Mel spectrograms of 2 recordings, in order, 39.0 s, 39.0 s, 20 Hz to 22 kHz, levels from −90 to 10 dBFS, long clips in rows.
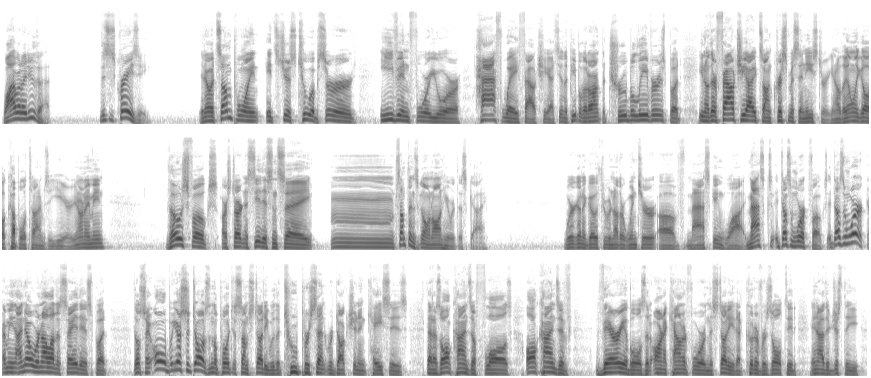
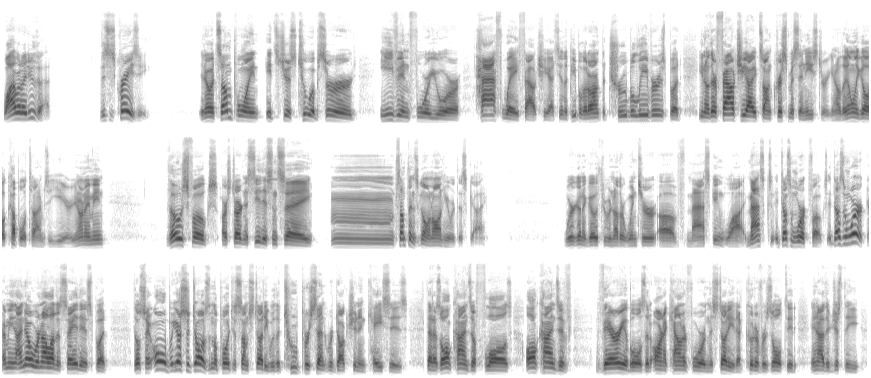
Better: first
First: none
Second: thin; very; fading below 350 Hz

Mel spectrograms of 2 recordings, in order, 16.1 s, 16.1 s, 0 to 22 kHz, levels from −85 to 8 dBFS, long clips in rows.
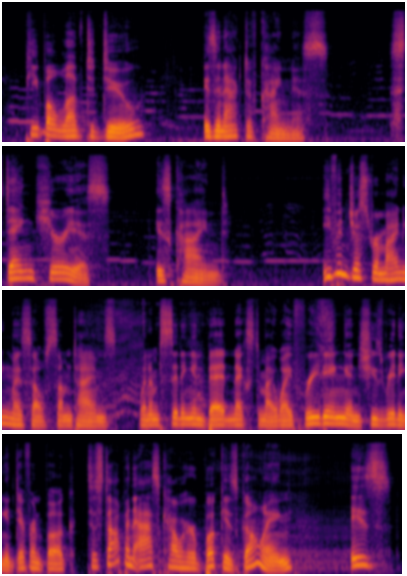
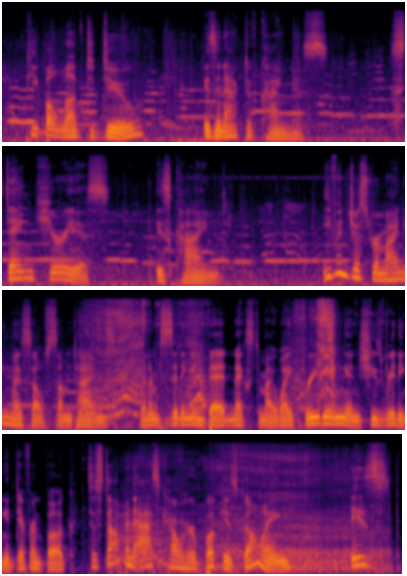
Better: first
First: household noises; faint; throughout; 25 dB below the speech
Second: household noises; loud; throughout; 10 dB below the speech

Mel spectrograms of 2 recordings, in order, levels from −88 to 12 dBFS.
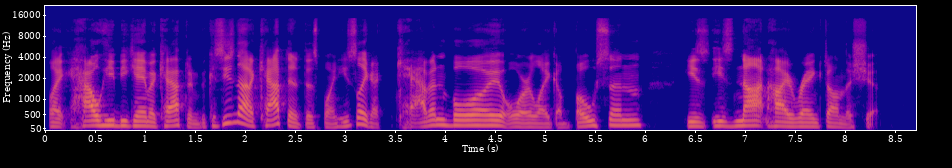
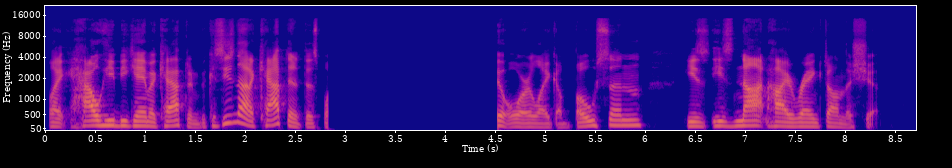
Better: first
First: none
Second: audio cutting out; at 3 s for 1.5 s

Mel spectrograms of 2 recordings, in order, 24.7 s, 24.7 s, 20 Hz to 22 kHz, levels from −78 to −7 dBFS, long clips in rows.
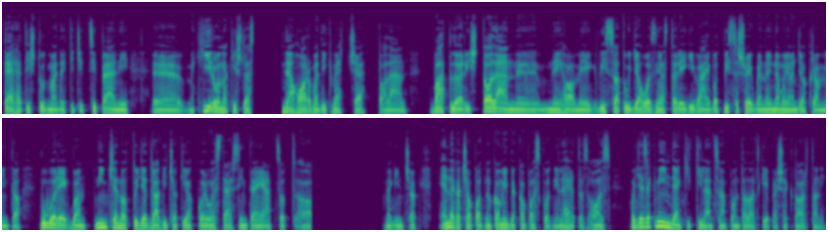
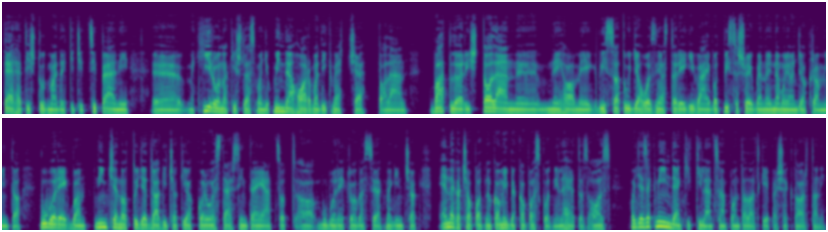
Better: second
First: audio cutting out; at 4 s and at 17 s for 1 s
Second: none

